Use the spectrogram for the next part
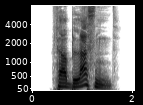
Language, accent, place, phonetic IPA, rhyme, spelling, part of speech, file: German, Germany, Berlin, [fɛɐ̯ˈblasn̩t], -asn̩t, verblassend, verb, De-verblassend.ogg
- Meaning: present participle of verblassen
